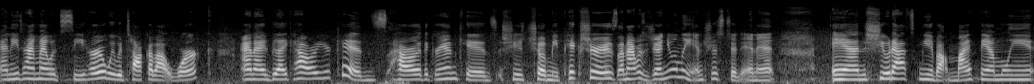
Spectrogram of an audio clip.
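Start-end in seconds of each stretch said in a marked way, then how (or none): none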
